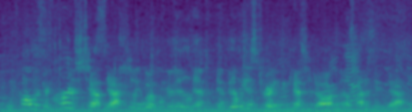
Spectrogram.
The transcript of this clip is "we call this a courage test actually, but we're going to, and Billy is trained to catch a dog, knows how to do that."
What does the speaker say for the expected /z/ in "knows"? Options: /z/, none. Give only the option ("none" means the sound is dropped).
none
